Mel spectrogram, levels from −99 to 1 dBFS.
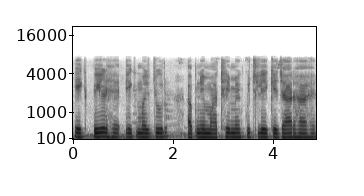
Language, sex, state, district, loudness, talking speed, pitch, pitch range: Hindi, male, Jharkhand, Deoghar, -15 LUFS, 160 wpm, 135 Hz, 135-140 Hz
